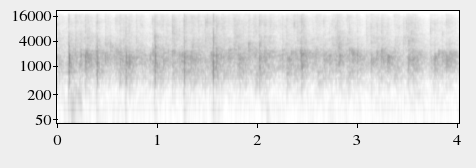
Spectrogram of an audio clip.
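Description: An audience applauds steadily, a dense wash of many hands clapping with a few sharper, louder claps standing out in the first half, fairly quiet overall with no talking.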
